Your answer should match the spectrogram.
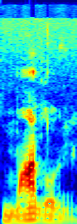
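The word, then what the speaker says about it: Magdalen: mean some told Magdalin College is pronounced Modellin College but I'm not and I don't I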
